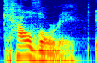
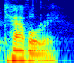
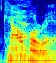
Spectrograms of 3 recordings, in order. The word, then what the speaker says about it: Calvary: And it's pronounced Calvary. Is it Calvary or Cavalry? – I've heard Cavalry. – Calvary. Yeah. I'm having trouble pronouncing it. – Because it's Calvinism, like, but Calvary.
